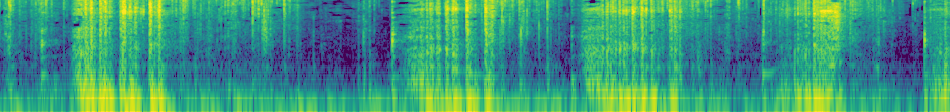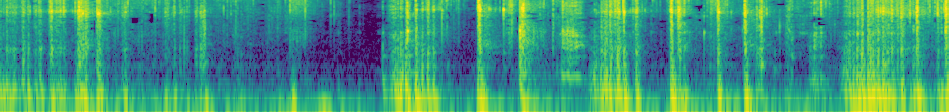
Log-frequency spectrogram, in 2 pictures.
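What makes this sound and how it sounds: A utility blade scrapes a solid, dry, green rectangular bar of soap held in the hand into fine shavings. Repeated rough scraping and tearing strokes come in bursts with a heavy low rumble and a faint bright crackle. The strokes are separated by brief quiet gaps.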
